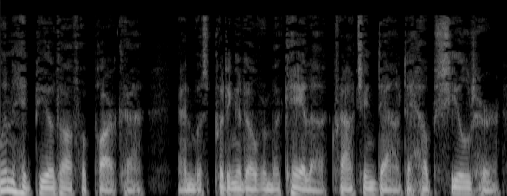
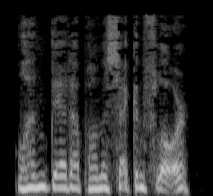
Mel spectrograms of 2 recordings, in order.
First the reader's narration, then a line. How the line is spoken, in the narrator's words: Grace gasped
